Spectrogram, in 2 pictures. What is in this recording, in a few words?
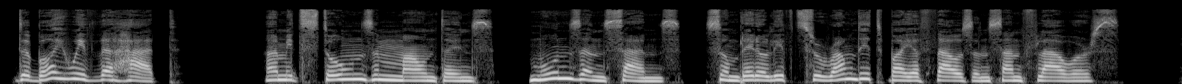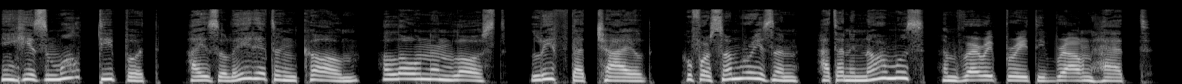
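Catalan, female, English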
